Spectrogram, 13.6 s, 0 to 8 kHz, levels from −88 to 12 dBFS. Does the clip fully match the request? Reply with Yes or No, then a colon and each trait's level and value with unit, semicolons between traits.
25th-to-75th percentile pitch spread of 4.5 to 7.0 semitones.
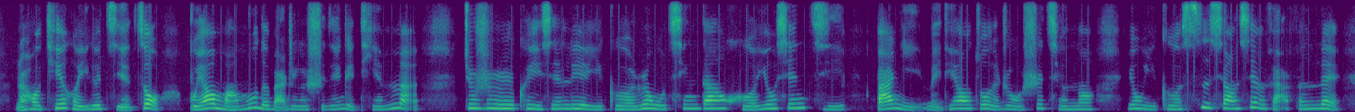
No: average, 3.7 semitones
